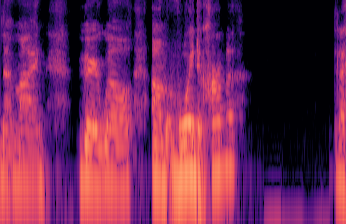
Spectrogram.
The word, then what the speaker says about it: Roy DeCarava: Roy DeCarva, did I say it right? Sweet Fly Paper. Roy DeCarva. DeCarva, thank you.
